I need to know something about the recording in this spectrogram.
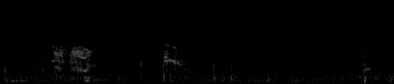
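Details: One-week-old black Shar Pei puppy whimpering in two brief high squeaky bursts near the start, then a short thin squeak later, over quiet room background.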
